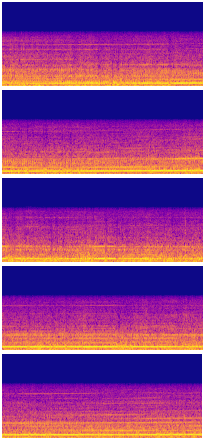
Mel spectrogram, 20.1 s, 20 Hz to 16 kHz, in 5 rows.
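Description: Lamborghini Miura's transversely mounted V12 running under way, heard from inside the cabin. It is loud and steady, its pitch climbing slowly over the first half and then holding.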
